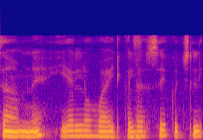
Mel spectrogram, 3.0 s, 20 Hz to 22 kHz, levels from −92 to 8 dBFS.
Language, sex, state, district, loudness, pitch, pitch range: Hindi, male, Himachal Pradesh, Shimla, -16 LUFS, 140 Hz, 135-150 Hz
